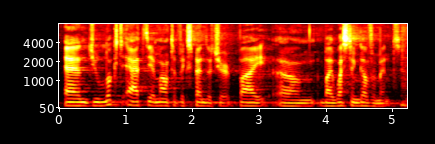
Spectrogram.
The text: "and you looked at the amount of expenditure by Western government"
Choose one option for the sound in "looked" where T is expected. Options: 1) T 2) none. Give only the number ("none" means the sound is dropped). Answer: 1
